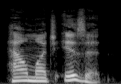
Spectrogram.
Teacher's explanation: Notice that the main sentence stress falls on is in this question.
